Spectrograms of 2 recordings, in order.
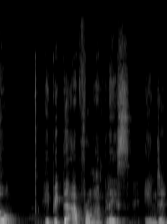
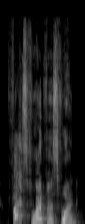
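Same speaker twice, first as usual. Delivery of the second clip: much higher and louder call; emphatic skip; 8 semitones higher, 4 dB louder than usual. Real, not acted. Vlogger hurries the plot along, high and loud. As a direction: jump the story forward with a high, loud call. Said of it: "skipping ahead in the story".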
